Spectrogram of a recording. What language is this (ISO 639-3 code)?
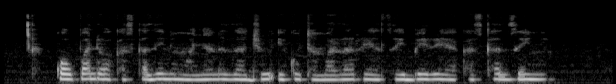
swa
